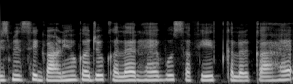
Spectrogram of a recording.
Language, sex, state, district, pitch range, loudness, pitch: Hindi, female, Punjab, Kapurthala, 190-210 Hz, -17 LUFS, 195 Hz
